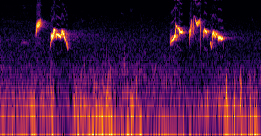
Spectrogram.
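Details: Sông Kon red-whiskered bulbul from Quảng Nam, Vietnam, morning singing: two phrases of clear, liquid whistled notes, the second a rapid run of four or five slurred notes falling slightly in pitch, with quiet low rumble behind.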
